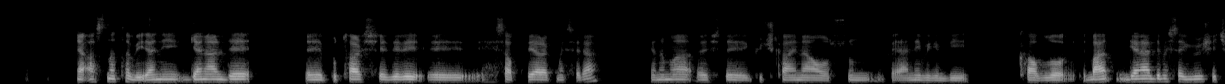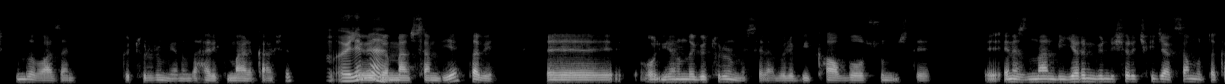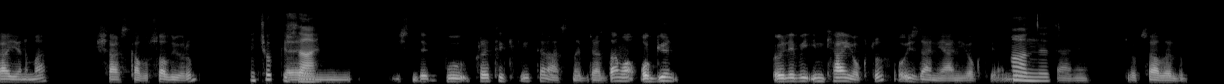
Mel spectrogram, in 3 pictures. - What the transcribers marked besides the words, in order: tapping; "şarj" said as "şarz"
- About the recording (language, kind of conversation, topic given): Turkish, podcast, Telefonunun şarjı bittiğinde yolunu nasıl buldun?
